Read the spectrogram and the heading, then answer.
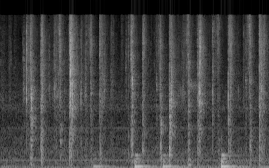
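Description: Playing cards being shuffled and handled, cards that stick together. Many quick papery riffles and soft taps come in uneven bursts, moderately loud, with no voices.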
